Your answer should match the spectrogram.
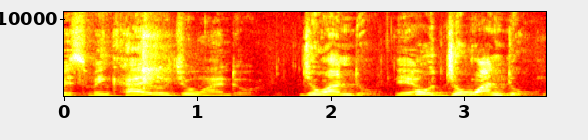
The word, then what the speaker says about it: Jawandor: Jawandor. Yeah. Oh, Jawandor. Jawandor, like the door.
